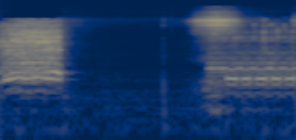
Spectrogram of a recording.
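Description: Sound effects from a children's story app. A brief bright chime-like sound plays at the start. Then, after a single click, a short jingle with a fast warbling trill and sparkling high chimes begins as the page fades over.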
